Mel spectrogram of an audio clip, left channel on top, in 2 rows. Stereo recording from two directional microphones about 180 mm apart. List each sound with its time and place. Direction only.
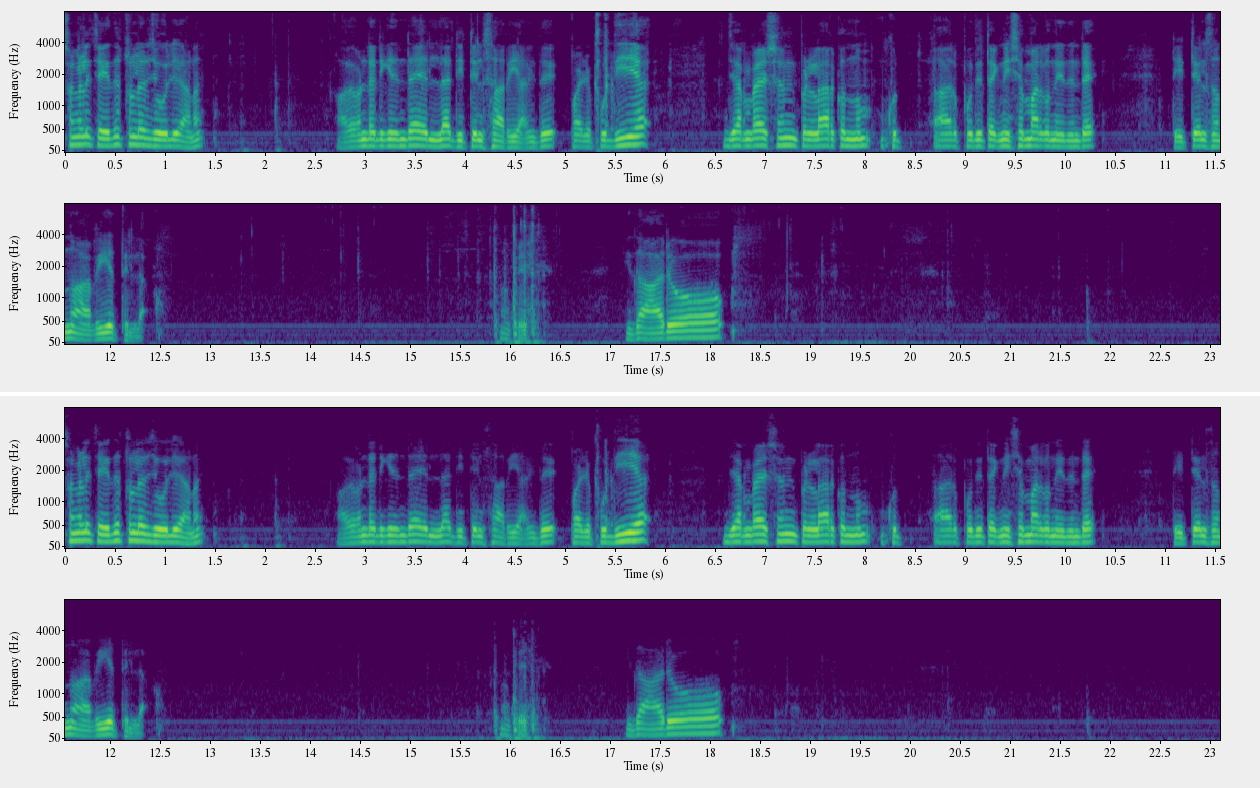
0.0 s speech: 10° right (ahead or behind)
2.7 s speech: 15° left (ahead or behind)
4.7 s speech: centre (ahead or behind)
7.9 s speech: 25° left (ahead or behind); by 12.4 s 10° left (ahead or behind)
17.2 s speech: 15° left (ahead or behind)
